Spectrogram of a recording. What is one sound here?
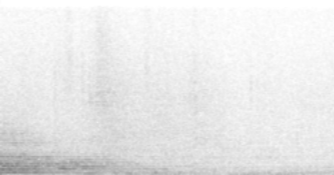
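A young girl speaks into a microphone.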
